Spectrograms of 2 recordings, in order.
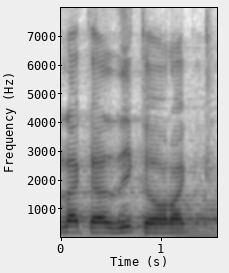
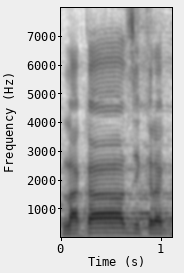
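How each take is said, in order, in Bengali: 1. 'ka' এর স্বরধ্বনিটি হ্রস্ব ও দ্রুত। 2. 'ka' এর স্বরধ্বনিটি টেনে দীর্ঘ করা হয়।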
